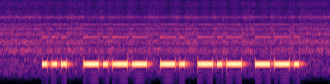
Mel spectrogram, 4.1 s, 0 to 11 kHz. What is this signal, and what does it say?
Morse code, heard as a keyed tone, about 20 wpm, 800 Hz. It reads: SYNKG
